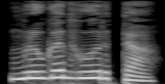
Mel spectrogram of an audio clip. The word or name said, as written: ಮೃಗಧೂರ್ತ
